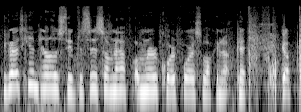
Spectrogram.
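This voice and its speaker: A young woman chats excitedly while hiking near a waterfall, her voice high and quick to rise. She films on a handheld phone, and a steady hiss of outdoor noise runs behind her. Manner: excitable, breathless. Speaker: vlogger. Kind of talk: casual outdoor vlog. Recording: noisy outdoor phone recording.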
